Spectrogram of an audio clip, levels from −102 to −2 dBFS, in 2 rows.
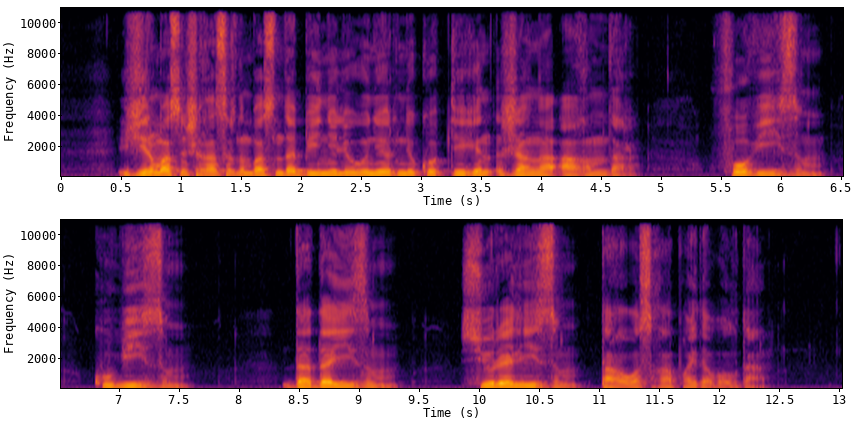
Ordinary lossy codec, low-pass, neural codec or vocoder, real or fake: none; none; none; real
